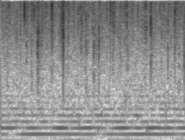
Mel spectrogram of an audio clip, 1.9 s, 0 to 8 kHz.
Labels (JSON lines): {"label": "biophony, midshipman", "recorder": "SoundTrap 500"}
